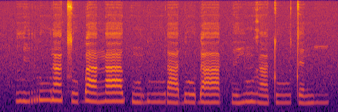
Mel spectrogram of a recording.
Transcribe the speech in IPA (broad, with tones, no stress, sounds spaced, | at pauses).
l i˨ r uː˦ ɾ ã˦ t͡s ʊ˨˦ ɓ a˦˨ ŋ aː˦ kʷ ũ˨ ɗ uː˨ ɾ a˨ ɗ o˦ ɗ aː˦ k͡p ɪ˨ j ũ˦ ɣ ã˨ t uː˨ t ɛ˨ ŋ i˦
